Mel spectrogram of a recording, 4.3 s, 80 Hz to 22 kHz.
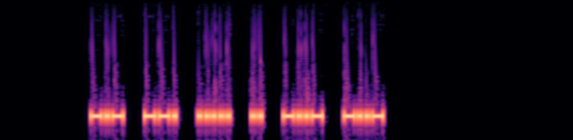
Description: Morse code, heard as a keyed tone, about 46 wpm, spaced as for 33 wpm, 700 Hz. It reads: KG5IXX
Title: USA Call Signs - 2x Character Spacing - 45wpm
